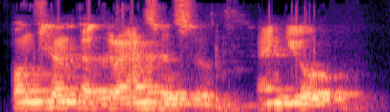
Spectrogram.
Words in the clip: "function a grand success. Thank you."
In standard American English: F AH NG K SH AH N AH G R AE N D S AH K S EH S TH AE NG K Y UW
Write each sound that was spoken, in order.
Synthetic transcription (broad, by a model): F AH NG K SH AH N AH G R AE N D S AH S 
